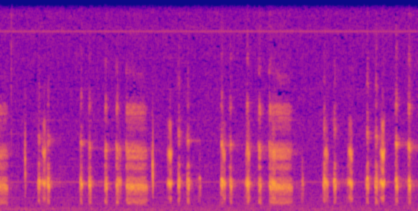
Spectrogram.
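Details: Female red-legged partridge in La Mancha giving an uneven series of clipped, chuckling notes broken by a few longer rasping bursts, with quiet gaps between phrases.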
